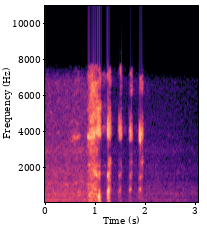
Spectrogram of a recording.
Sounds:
Laughter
